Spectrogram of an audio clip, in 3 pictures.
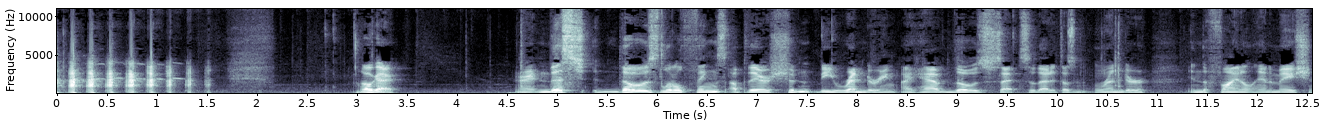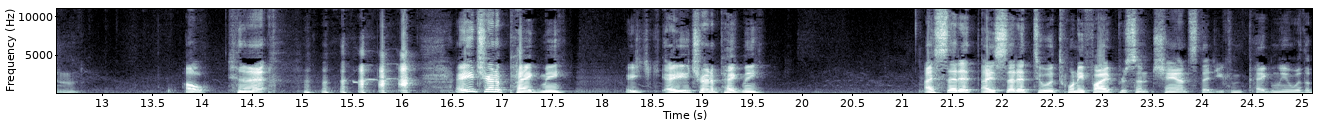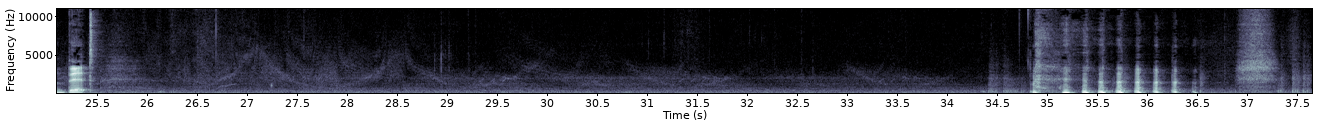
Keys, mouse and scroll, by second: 0.0 space, 2.8 click, 3.0 space, 4.6 space, 7.7 click, 8.9 ctrl+Tab, 9.8 right click, 10.6 ctrl+s.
